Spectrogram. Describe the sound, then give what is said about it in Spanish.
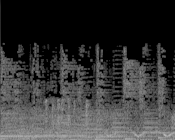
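Emergency sirens from a fire truck and an ambulance wail with rising and falling sweeps as they pass, loud and continuous over a low rumble of traffic jammed at the south exit into Valdivia. “Así que aquí va bombero, papi, aquí va bombero, ambulancia.”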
